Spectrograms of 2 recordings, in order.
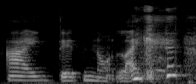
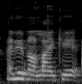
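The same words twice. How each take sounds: First: Slow, word-by-word denial broken by a laugh; slow emphatic verdict. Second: Said in the usual way. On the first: Real, not acted. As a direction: spell out the dislike slowly, laughing midway. Blunt verdict, laugh breaks in.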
